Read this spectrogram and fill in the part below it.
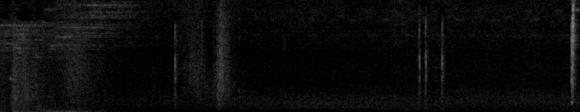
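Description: A pickaxe knocks against a wooden wall.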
